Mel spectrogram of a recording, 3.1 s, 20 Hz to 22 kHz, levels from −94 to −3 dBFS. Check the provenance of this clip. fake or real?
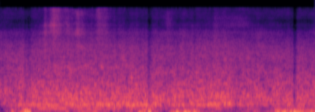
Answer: fake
